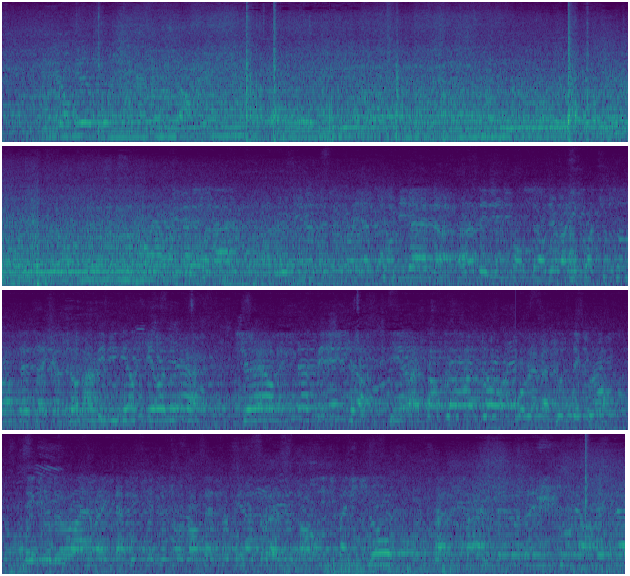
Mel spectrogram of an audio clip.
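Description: Rally car engines roar and rev nearby.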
